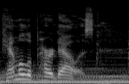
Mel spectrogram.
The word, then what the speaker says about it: Camelopardalis: I keep saying this incorrectly, so I apologize. Camelopardalis. It's a giraffe, the constellation of a giraffe, but it comes from the words camel and leopard.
